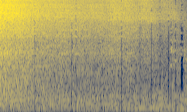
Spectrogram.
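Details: Paramedic student assignment demonstration of a patient who has fallen: steady hiss of air escaping from an inflated cuff, fading as the pressure drops.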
